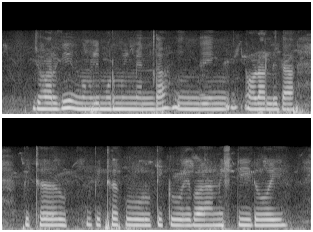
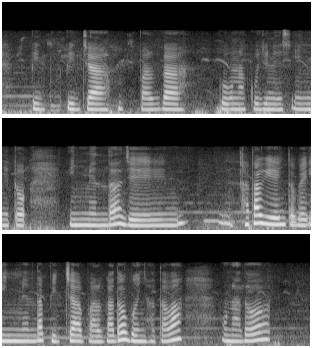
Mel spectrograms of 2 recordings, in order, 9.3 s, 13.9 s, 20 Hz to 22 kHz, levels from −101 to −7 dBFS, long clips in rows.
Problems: background sounds at intervals, background conversations at intervals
